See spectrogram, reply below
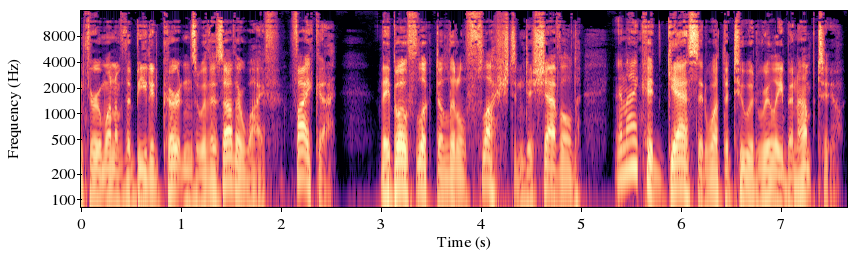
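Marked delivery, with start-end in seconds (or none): none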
